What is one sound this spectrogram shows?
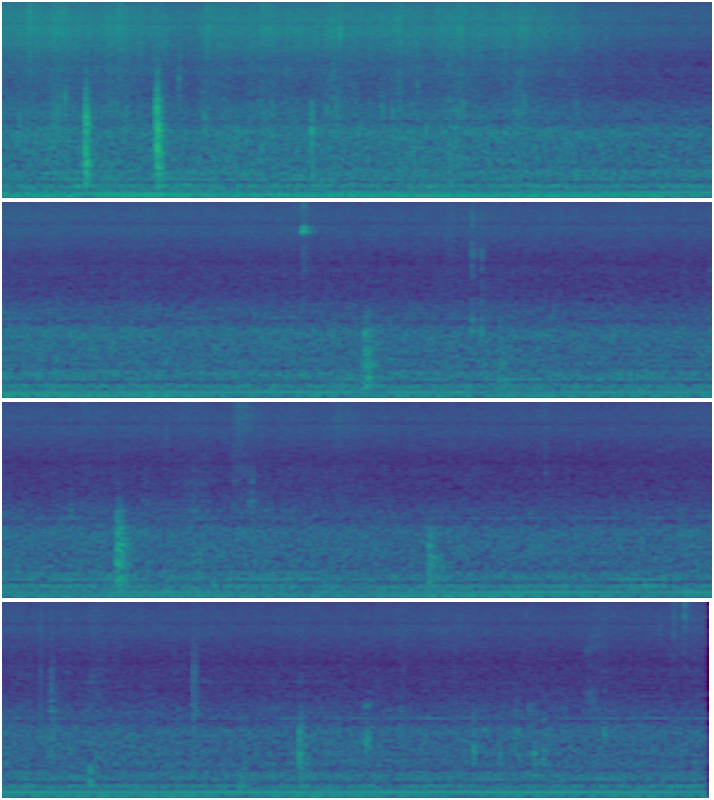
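Bees buzz steadily outdoors.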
